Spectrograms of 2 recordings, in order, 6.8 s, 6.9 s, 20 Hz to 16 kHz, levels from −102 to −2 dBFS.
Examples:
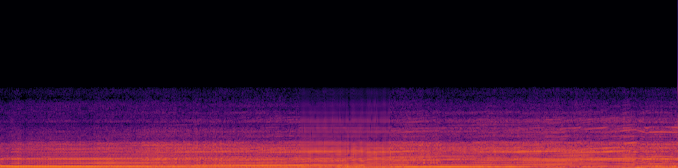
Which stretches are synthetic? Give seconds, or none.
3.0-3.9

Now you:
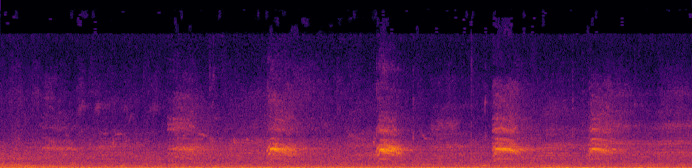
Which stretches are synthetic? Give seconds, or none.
1.7-3.8

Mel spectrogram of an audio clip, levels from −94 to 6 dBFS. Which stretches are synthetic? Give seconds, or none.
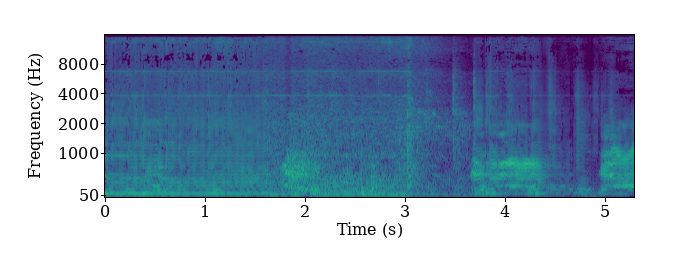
0.0-1.6; 3.7-5.3

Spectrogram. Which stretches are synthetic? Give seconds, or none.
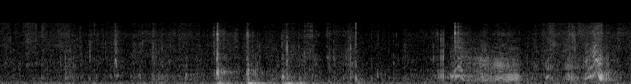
none

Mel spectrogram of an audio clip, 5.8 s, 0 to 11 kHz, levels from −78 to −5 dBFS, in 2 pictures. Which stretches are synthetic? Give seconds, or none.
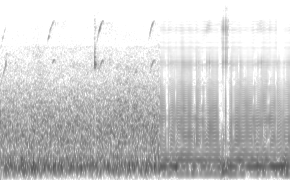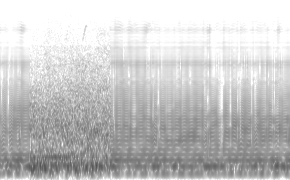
1.6-3.2; 4.0-5.8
